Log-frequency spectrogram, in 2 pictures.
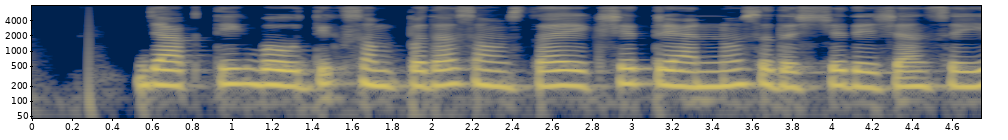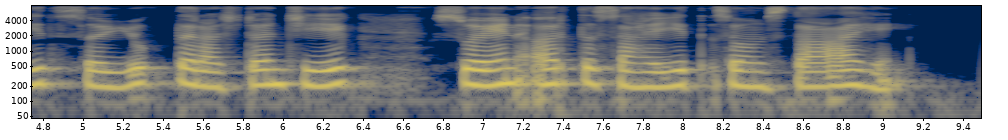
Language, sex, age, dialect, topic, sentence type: Marathi, female, 25-30, Standard Marathi, banking, statement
